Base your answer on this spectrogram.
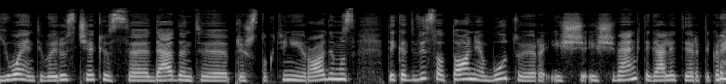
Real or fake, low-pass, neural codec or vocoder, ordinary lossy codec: real; 14.4 kHz; none; AAC, 48 kbps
